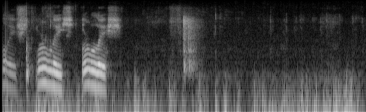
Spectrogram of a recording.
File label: English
